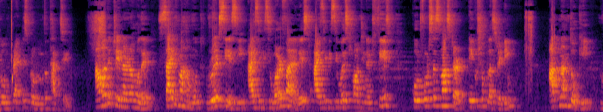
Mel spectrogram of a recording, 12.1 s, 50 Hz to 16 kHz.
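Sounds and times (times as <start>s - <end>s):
person narrating: 0.0s - 2.8s.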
